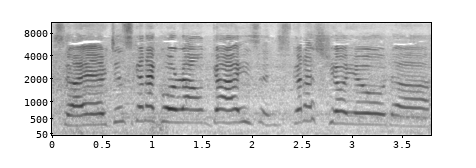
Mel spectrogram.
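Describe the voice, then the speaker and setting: A woman's extremely high voice at a fairly slow pace, with ordinary pitch variation and noticeable background noise. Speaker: family vlogger. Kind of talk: casual vlog chat. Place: street. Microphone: phone near.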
